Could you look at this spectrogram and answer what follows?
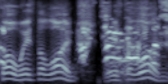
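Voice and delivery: high, loud mock whine for lunch; playful mocking of a pal at the expo; mock hungry friend. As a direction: ham up a friend hunting for lunch. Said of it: "you're gonna be like".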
